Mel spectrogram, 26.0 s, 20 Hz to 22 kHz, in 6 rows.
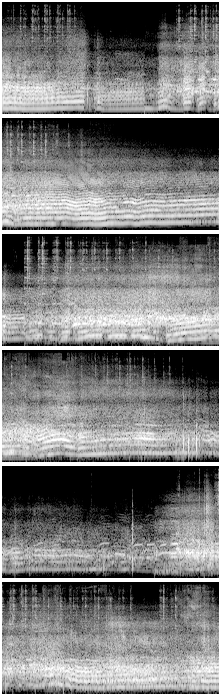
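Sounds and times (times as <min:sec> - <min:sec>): sharp exhaust pops: 0:00.0 - 0:02.0, 0:03.0 - 0:06.6, 0:09.1 - 0:17.7, 0:20.8 - 0:26.0
tyres squealing: 0:00.0 - 0:06.7, 0:09.1 - 0:18.2, 0:20.3 - 0:26.0
rally car engine revving: 0:00.0 - 0:19.2, 0:20.7 - 0:26.0.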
